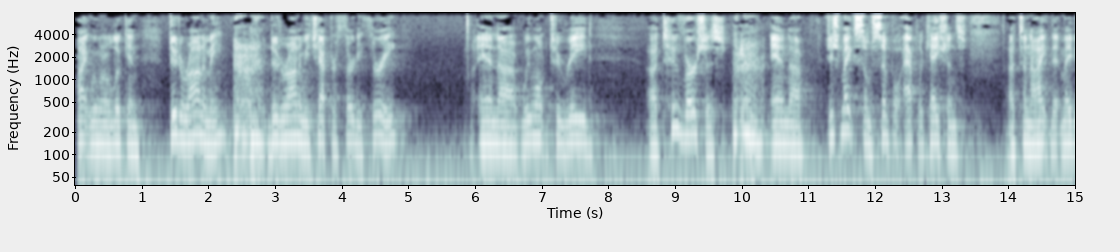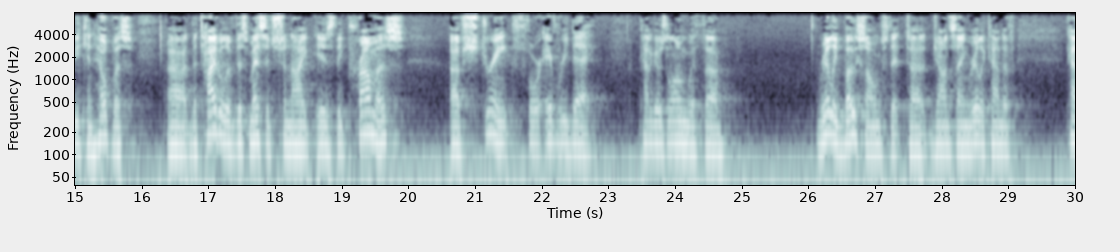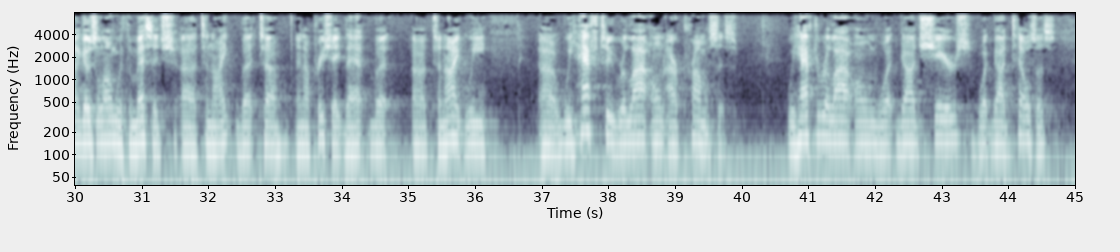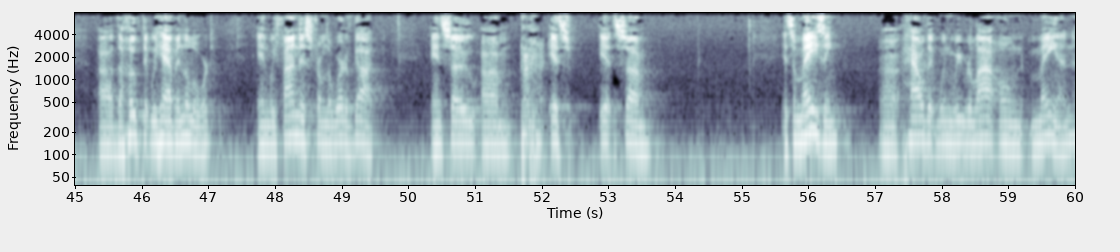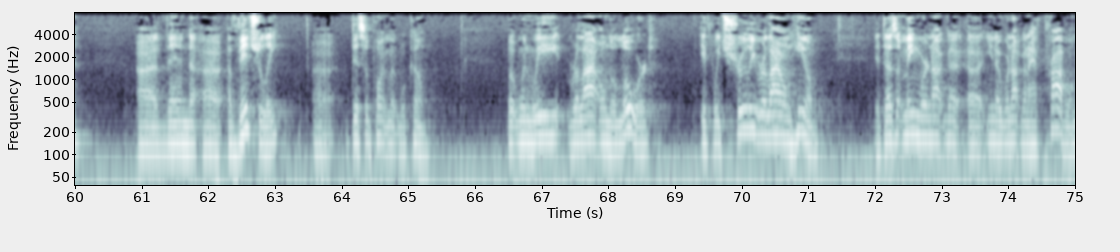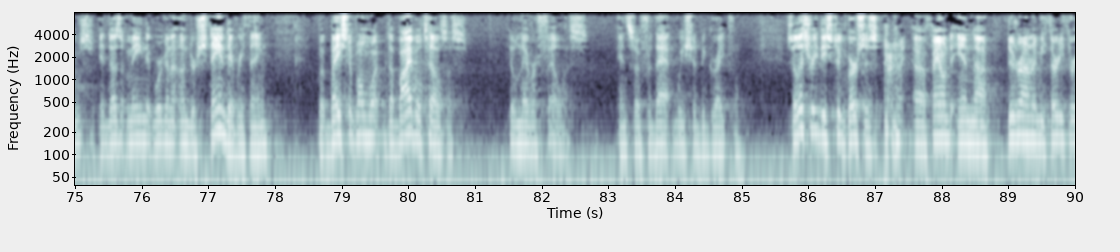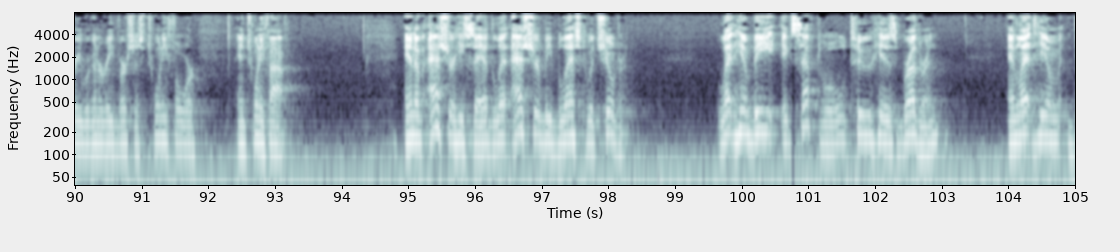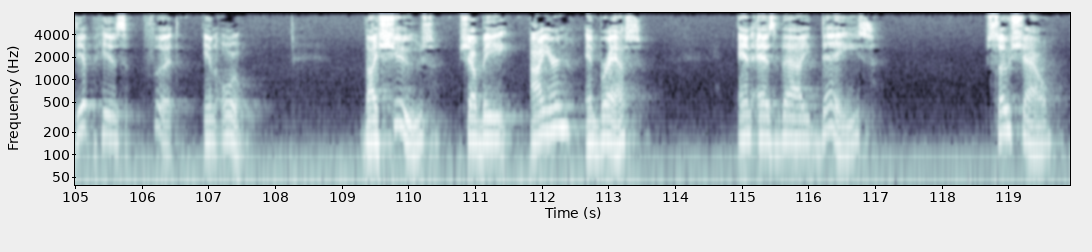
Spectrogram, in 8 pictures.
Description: The Promise Of Strength For Every Day – Evening Service – Smith Grove Baptist Church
